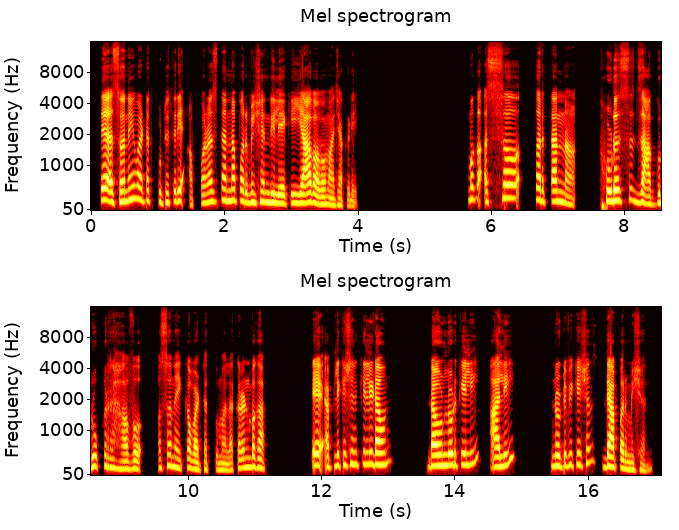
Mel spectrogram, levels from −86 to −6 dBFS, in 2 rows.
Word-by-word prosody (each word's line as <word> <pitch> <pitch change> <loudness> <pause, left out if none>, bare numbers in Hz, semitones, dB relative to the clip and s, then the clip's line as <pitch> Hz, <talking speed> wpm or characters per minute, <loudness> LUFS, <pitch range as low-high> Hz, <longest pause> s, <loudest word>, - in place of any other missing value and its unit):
ते 250 - +5
असं 215 +1 +5
नाही 250 +4 +1
वाटत 255 -4 -1
कुठेतरी 205 +2 -3
आपणच 205 +4 -4
त्यांना 240 -1 +1
परमिशन 205 -1 -1
दिली 195 -2 +2
आहे, 175 - +1
की 185 +2 -5
या 185 +1 +7
बाबा 165 -5 +1
माझ्याकडे? 140 -5 -7 1.7
मग 265 0 -3
असं 285 +8 0 0.3
करताना 220 -8 +1 0.5
थोडंस 230 +1 +3
जागरूक 205 +4 -1
रहावं, 170 -5 -3 0.3
असं 230 +5 -5
नाही 195 -3 -3
का 195 - -3
वाटत 155 -3 -3
तुम्हाला? 140 -2 -7
कारण 190 +2 -2
बघा 195 -4 -1 0.7
ए 245 - +7
ॲप्लिकेशन 240 +4 -3
केली 265 0 0
डाउन 260 +2 +5 0.6
डाउनलोड 235 +2 +5
केली. 255 +3 -1 0.3
आली, 230 - +2 0.6
नोटिफिकेशन्स, 245 +6 -3
द्या 220 -1 +10
परमिशन. 145 -6 -5
215 Hz, 130 wpm, -22 LUFS, 180-240 Hz, 1.7 s, द्या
